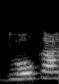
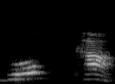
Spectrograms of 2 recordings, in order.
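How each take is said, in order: First: The word is said in a casual everyday pronunciation. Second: The word is said in a careful standard pronunciation. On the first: The speaker calls it wrong. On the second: The speaker calls it right.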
